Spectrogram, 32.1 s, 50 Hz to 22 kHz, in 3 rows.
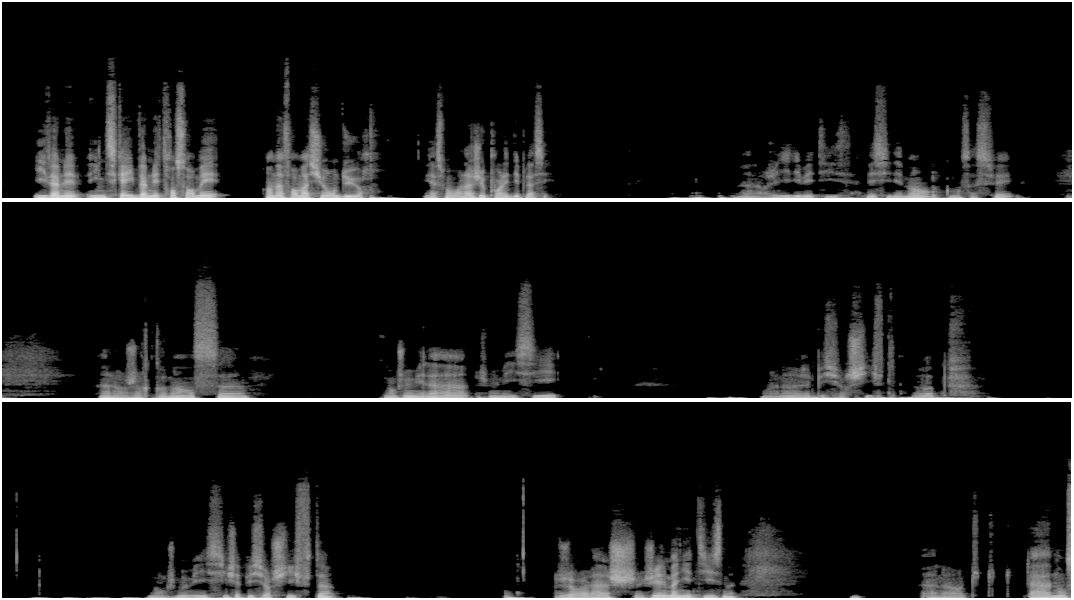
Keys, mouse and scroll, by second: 3.7 click, 5.3 click, 7.2 ctrl+z, 8.5 click, 10.2 click, 11.9 click, 13.1-14.7 drag, 15.2-16.8 drag, 18.6-19.9 shift+drag, 20.0 ctrl+shift+z, 21.2-28.3 drag.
